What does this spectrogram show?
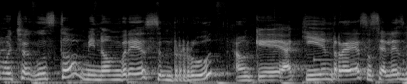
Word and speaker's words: Ruth: en Japón también Ruti porque Ruth no lo pueden pronunciar los japoneses. ¿Es verdad? ¿Cómo se dice Ruth en japonés? Me decían. ¿Y cómo te dicen ahora Ruti? Ruti. Ajá. Es como más fácil. Ajá, porque en Japón la T y la H como que casi no tiene pronunciación, porque sería Ruto.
